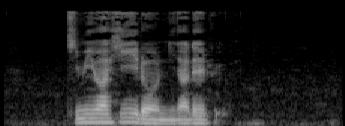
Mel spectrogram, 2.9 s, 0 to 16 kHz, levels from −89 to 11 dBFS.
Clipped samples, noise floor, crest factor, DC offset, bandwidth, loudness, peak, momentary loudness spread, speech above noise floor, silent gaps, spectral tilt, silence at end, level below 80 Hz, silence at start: under 0.1%; -62 dBFS; 18 dB; under 0.1%; 11.5 kHz; -24 LUFS; -8 dBFS; 13 LU; 39 dB; none; -6 dB/octave; 0.7 s; -48 dBFS; 0.55 s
